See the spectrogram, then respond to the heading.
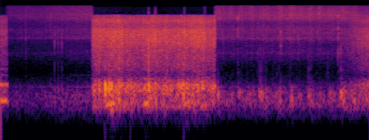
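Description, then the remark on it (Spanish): Steady sizzling as thyme, marjoram and bay leaves are added to hot olive oil with frying vegetables in a cooking pot on a stove, with a loud, bright burst of hiss for about a second and a half before settling back to a softer, crackling fry. “agregamos el tomillo, la mejorana y las hojas de laurel para que empiecen a soltar todo su olor.”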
